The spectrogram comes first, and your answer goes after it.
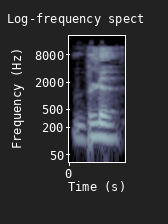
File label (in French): pronunciation fr "bleu"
